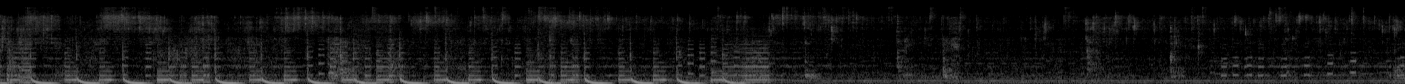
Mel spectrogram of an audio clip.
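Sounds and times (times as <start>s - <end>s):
spatula strokes: 0.0s - 6.0s, 8.9s - 9.8s
puris sizzling in hot oil: 0.0s - 14.0s.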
